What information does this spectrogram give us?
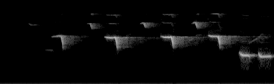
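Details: Thrush nightingale song phrase: four loud downward-sweeping whistled notes paired with high piping notes, evenly repeated about every half second, then a quick low bubbling trill.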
